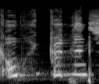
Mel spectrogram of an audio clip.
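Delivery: very high, frightened, scared cry. Explaining voice acting, demonstrating a scared character: scared voice. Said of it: "if they're scared, that allows you to change the voice".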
